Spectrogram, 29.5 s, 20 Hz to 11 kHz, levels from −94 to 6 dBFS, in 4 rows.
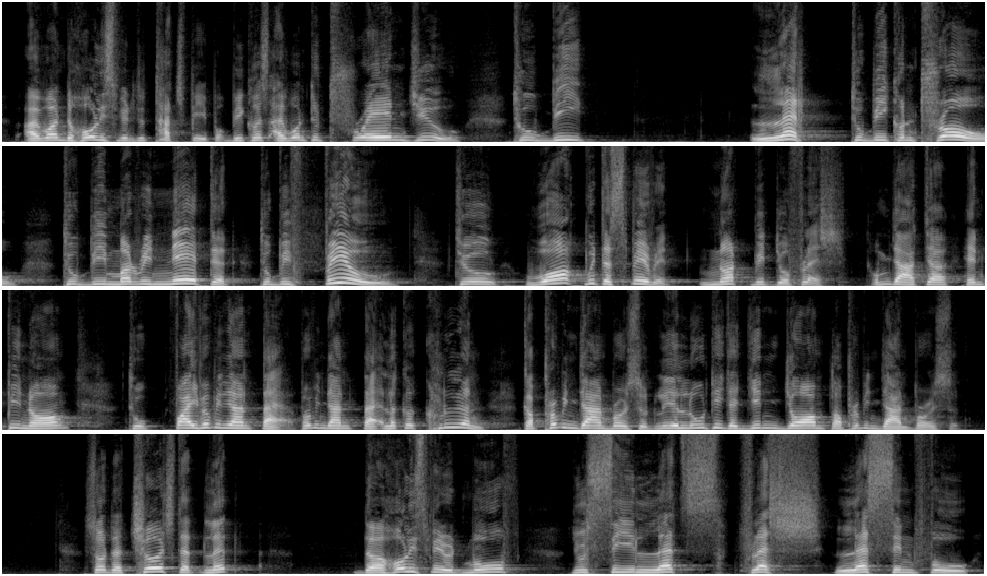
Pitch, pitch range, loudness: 215 Hz, 195-230 Hz, -20 LUFS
